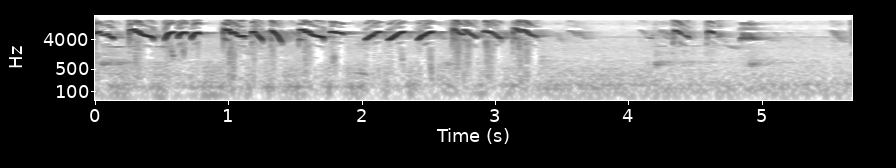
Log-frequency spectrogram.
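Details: Pleci, a white-eye, singing with high excitement to stir other white-eyes into song; a long fast chain of thin, high looping whistles for about three seconds, then fainter scattered notes.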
